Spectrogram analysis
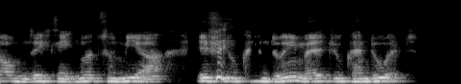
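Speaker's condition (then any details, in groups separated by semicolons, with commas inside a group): Spastic tetraparesis; all four limbs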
